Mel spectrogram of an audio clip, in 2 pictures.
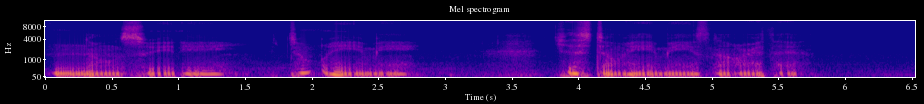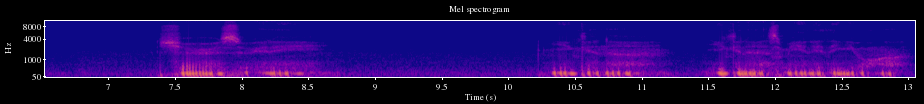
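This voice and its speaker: A very husky, dark whisper from a possessive boyfriend acted out by a man in an ASMR roleplay. He coos and coaxes with slow, halting menace, his breathy voice heavy with gravelly creak. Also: a little high, heavily acted. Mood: tense, pleading. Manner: cooing, coaxing, slow and halting. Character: obsessive possessive boyfriend captor, sweetly menacing.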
